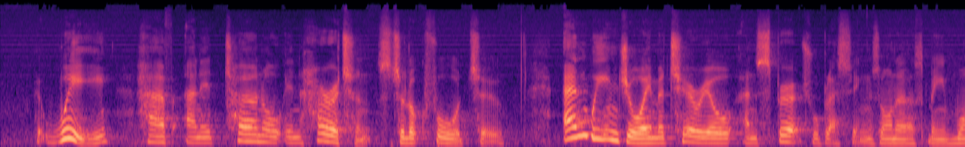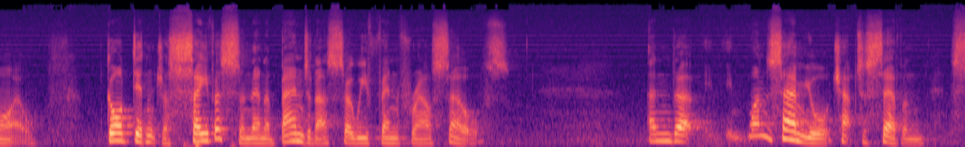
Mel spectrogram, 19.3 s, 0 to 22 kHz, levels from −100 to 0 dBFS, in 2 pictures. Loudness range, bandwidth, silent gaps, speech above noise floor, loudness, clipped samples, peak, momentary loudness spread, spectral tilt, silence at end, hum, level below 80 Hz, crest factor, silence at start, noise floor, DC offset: 7 LU; 19 kHz; none; 30 dB; -25 LUFS; under 0.1%; -4 dBFS; 15 LU; -4 dB/octave; 0 s; none; -62 dBFS; 22 dB; 0.35 s; -54 dBFS; under 0.1%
